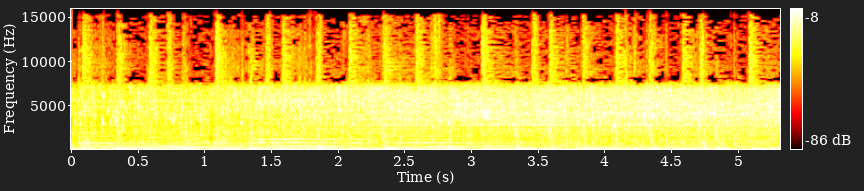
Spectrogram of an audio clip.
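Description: Potato pieces sizzling in hot oil as they are added to the pan, the frying hiss growing stronger as more go in.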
